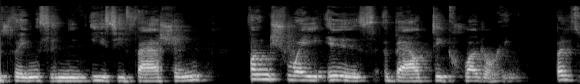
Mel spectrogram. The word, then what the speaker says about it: feng shui: Now, how do you say feng shui? I've heard so many people pronounce it in so many different ways. The fu, the feng, the hu. It's feng shui.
